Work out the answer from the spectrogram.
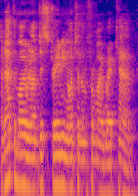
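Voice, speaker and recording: Guy doing a casual maker walkthrough, mid pitched voice, kinda hesitant, thinking out loud. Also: fairly even intonation, fast. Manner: informal, hesitant, thinking aloud. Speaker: maker presenting a DIY electronics project. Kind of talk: casual unscripted project walkthrough.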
